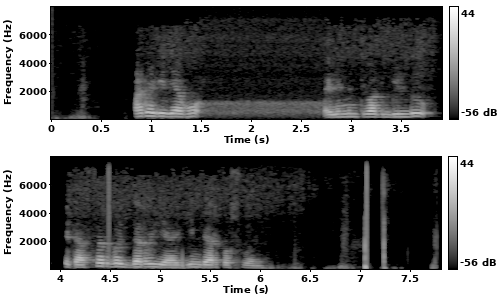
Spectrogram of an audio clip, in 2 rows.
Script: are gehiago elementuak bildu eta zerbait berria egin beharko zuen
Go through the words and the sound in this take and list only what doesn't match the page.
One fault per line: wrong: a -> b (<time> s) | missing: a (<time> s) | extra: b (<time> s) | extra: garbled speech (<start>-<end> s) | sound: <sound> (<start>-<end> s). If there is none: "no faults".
no faults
